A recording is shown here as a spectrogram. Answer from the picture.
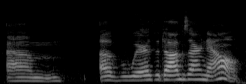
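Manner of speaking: ordinary talk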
